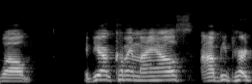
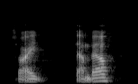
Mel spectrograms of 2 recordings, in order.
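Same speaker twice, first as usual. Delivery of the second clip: plain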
